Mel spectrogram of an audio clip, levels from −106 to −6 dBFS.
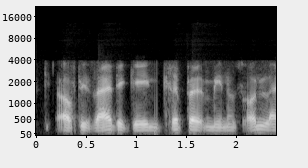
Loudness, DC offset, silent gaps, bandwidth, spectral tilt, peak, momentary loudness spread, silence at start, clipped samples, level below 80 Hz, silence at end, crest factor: -29 LUFS; under 0.1%; none; 4 kHz; -9 dB/octave; -10 dBFS; 6 LU; 0.2 s; under 0.1%; -68 dBFS; 0 s; 18 dB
